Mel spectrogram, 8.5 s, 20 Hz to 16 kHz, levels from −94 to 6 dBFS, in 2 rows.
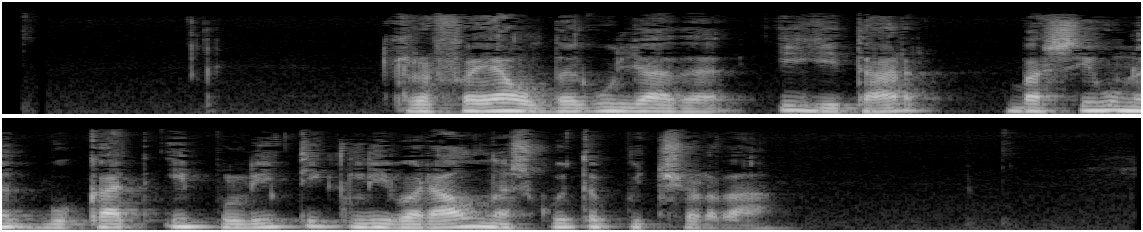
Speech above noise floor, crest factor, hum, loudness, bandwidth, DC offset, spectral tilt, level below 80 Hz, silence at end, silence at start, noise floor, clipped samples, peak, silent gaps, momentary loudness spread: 49 dB; 18 dB; none; -21 LUFS; 10.5 kHz; under 0.1%; -6.5 dB/octave; -50 dBFS; 1.4 s; 1.5 s; -70 dBFS; under 0.1%; -6 dBFS; none; 10 LU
